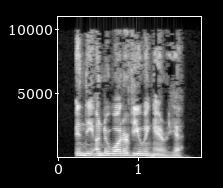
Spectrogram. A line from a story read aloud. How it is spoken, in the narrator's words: gasped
